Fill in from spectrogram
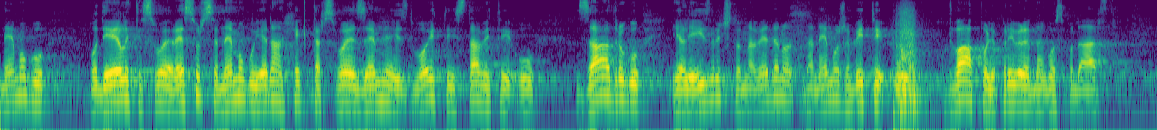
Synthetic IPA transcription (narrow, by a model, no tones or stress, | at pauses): ne̞mo̞ɡu | po̞d̪je̞ːlit̪isʋo̞je̞ɾe̞suɾse̞ne̞mo̞ɡuje̞d̪anxe̞kt̪aɾsʋo̞je̞ze̞mʎe̞izd̪ʋo̞jit̪iːst̪aʋit̪iʔu | zaːd̪ɾuɡu | je̞lje̞izɾet͡ʃi̥t̪o̞naʋe̞d̪e̞no̞d̪ane̞mo̞ʒe̞bit̪iud̪ʋaːpo̞ʎo̞pɾiʋɾe̞d̪naɡo̞spo̞d̪aːɾst̪ʋa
